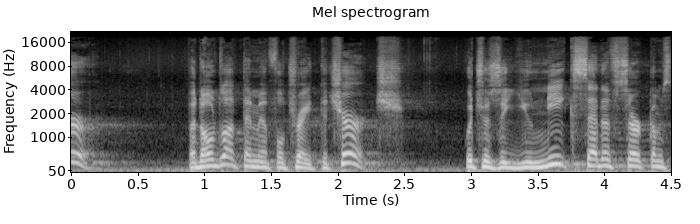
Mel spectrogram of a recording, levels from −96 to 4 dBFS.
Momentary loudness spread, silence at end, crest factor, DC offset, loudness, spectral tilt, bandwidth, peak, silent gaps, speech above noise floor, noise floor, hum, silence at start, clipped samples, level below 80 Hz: 11 LU; 0 s; 16 dB; under 0.1%; -18 LUFS; -5 dB/octave; 19 kHz; -2 dBFS; none; 22 dB; -39 dBFS; none; 0 s; under 0.1%; -36 dBFS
